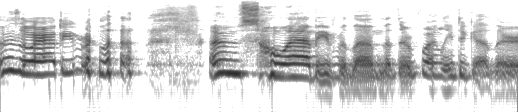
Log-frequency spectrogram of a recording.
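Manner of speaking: weeping with happiness, high, tearful crying voice. Reacting to a couple finally getting together: crying. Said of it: "Why am I crying right now?".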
